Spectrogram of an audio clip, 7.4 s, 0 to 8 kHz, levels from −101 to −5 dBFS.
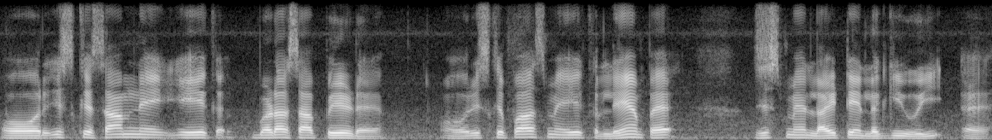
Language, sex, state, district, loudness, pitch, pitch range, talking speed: Hindi, male, Rajasthan, Bikaner, -17 LUFS, 150 Hz, 130-160 Hz, 160 wpm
